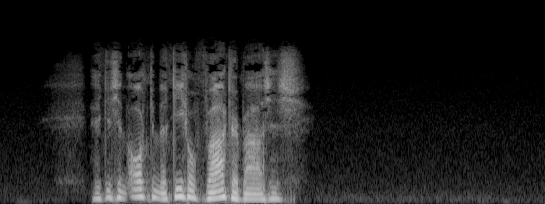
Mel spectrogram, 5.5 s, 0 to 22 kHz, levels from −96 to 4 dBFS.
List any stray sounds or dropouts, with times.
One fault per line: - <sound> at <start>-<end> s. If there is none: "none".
none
